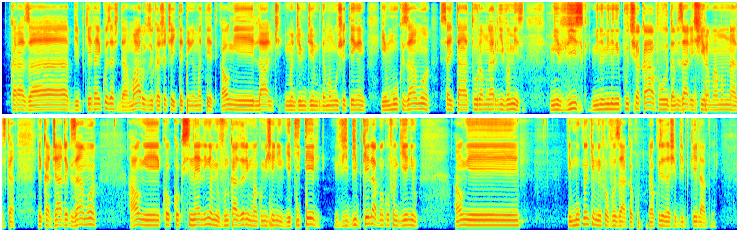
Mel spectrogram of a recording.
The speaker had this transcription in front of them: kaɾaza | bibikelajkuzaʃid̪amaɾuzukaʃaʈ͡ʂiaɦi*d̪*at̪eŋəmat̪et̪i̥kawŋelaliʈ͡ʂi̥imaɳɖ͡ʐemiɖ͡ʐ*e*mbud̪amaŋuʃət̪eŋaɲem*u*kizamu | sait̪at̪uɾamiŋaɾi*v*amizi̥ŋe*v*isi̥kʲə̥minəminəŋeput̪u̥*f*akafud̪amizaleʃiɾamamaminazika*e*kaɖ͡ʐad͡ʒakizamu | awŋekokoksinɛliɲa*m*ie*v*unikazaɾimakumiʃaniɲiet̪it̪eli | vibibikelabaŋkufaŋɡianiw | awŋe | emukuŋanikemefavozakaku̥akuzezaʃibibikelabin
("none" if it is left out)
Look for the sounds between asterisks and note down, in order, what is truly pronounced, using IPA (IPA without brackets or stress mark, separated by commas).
t̪, e, u, v, v, ʃ, e, m, v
